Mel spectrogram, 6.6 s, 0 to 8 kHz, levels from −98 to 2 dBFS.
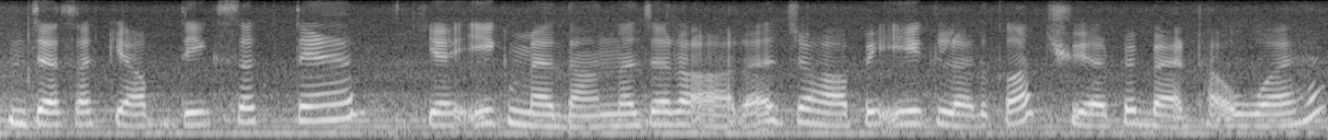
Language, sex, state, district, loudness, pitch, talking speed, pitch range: Hindi, female, Bihar, Kaimur, -16 LUFS, 235 Hz, 200 wpm, 215-255 Hz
